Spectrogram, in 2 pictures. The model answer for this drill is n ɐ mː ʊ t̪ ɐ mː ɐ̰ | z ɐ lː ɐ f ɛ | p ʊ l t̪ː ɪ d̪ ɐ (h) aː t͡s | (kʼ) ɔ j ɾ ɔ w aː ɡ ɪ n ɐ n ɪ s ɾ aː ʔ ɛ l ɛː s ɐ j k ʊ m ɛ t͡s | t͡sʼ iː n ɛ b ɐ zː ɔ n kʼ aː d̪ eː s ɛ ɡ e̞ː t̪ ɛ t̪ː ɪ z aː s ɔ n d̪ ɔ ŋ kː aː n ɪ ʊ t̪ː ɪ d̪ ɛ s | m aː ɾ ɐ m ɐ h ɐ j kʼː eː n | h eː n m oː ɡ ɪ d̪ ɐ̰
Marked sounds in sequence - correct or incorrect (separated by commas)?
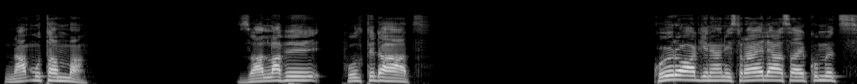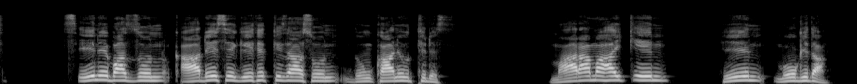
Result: correct, incorrect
